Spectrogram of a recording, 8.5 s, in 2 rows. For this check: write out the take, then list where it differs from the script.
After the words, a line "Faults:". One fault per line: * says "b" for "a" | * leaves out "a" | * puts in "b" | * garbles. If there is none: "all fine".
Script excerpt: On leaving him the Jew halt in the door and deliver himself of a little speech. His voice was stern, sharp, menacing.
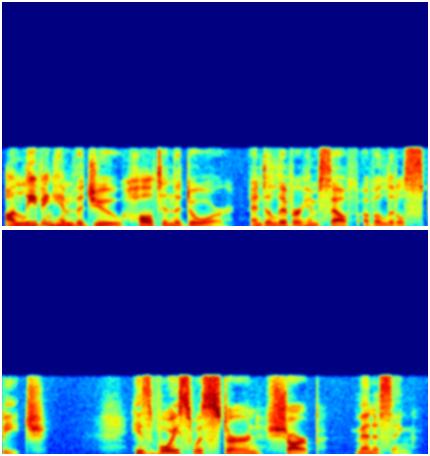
On leaving him the Jew halt in the door and deliver himself of a little speech. His voice was stern, sharp, menacing.
Faults:
all fine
